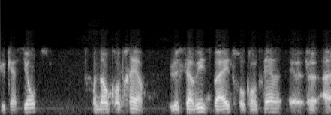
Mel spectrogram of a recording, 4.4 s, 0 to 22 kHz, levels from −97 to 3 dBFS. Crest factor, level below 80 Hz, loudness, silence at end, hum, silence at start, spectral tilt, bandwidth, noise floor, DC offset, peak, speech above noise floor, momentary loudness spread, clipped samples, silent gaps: 18 dB; -64 dBFS; -18 LUFS; 0 s; none; 0 s; -9 dB/octave; 4.1 kHz; -54 dBFS; under 0.1%; 0 dBFS; 37 dB; 8 LU; under 0.1%; none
